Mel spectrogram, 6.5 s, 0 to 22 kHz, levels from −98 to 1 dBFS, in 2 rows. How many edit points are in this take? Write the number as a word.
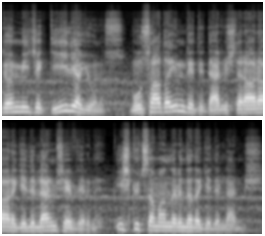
two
